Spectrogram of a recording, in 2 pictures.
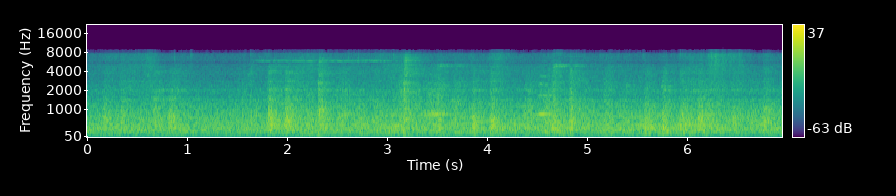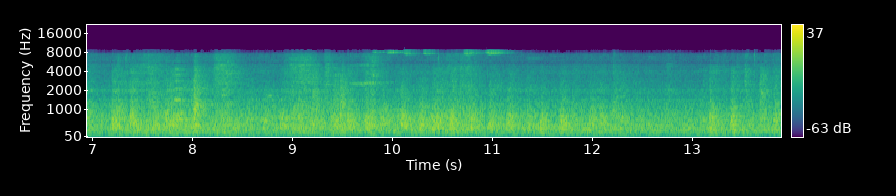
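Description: KiHa 127 diesel railcar running, heard from inside the car: a steady rumble with the wheels clattering irregularly over rail joints, and two brief high squeals from the wheels.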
